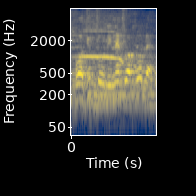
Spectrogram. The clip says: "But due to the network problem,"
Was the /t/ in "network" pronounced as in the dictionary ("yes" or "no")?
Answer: no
